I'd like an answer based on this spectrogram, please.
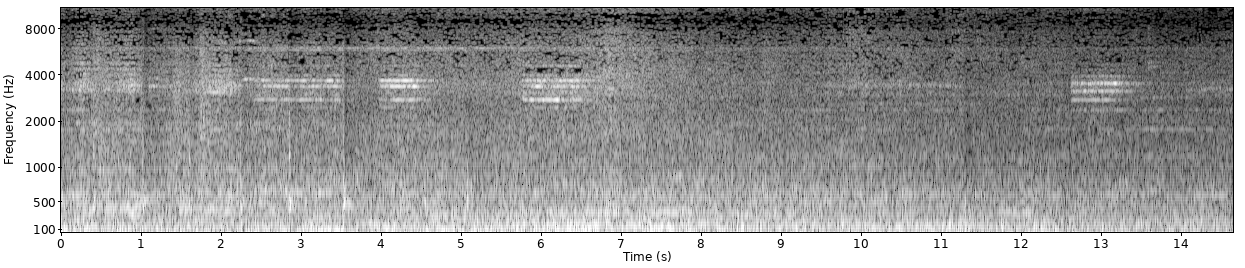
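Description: Metro train running with a steady loud rumble, with several short high squeals of steel wheels on the rails.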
